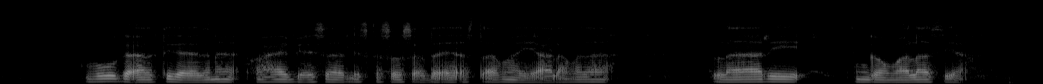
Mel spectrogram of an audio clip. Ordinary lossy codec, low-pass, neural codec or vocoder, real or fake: none; none; none; real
